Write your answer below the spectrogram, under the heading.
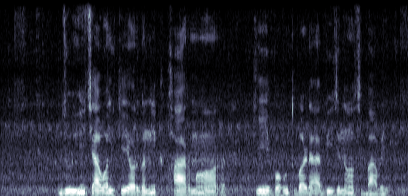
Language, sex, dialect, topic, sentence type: Bhojpuri, male, Southern / Standard, agriculture, statement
